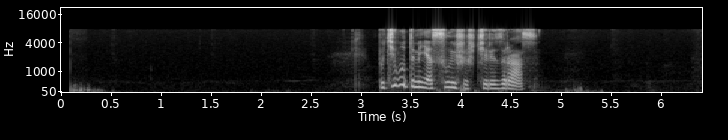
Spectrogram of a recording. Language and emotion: Russian, angry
